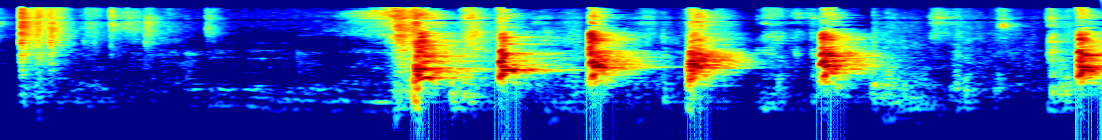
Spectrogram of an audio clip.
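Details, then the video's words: Shih Tzu puppy attacking a door stop indoors: after two quiet seconds of faint scuffling, six sharp, high yapping barks come roughly every half second, each bright and clipped, with a final bark at the end. "Shih Tzu puppy attacks Door Stop."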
